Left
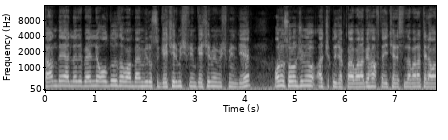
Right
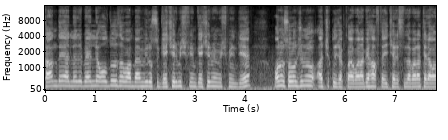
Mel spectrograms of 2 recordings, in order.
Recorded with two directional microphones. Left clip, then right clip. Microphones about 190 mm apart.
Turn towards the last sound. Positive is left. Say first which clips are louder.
# right 7 dB
turn(degrees=-50)  # may be behind; listen again after turning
